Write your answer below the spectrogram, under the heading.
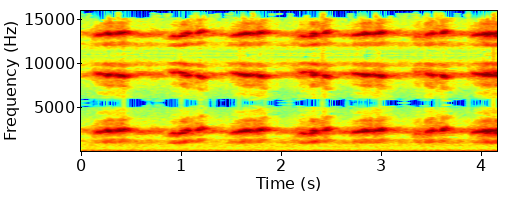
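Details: Night forest with a multitude of frogs croaking together. Rhythmic, rasping bursts rise and fall about every half second in a steady throbbing pulse over a faint low hum.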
